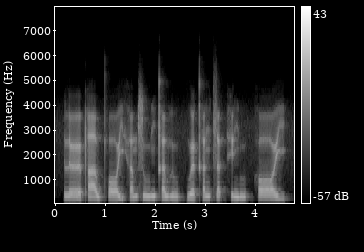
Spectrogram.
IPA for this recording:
lœː˨˥pʰaː˨wkʰɔː˨˥jhɐ˨˧m suː˨ŋ kʰɐ˧wluː˨˥p̚kʷœː˥kʰɐ˧ŋ t͡sɐ˧k̚hɪ˨ŋ uː˨˥k̚hɔː˥j

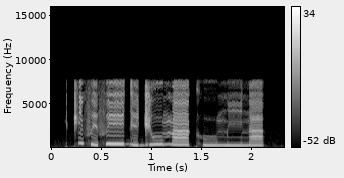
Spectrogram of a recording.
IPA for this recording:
t͡ʃĩ˦fe˨ feː˦de˨d͡ʒoː˦ maː˦kʰuː˨ miː˨na˦

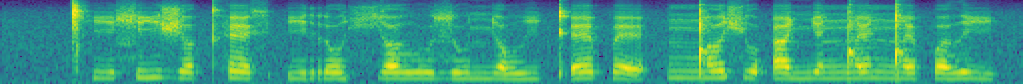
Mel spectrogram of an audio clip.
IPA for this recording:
ǀʰiɬiʒʌ kʰɛxʔiro çʌɣuzu ɲʌβikʼɛpɛ | ŋ͡ǃʌɕoʔa ɲɛŋ͡ǃɛŋ͡ǃɛ pʌði

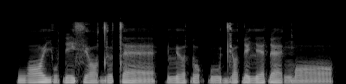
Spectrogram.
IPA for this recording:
wɔː juɗi sʲɔːdɯ tɛː | lʲɤ ɗo k͡puːdʲɔ ɗelʲɛ ɗɛːŋ͡mɔː

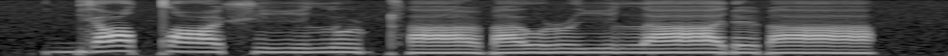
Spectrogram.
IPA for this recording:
ɡʲatˤuːʃiː luʈʰaːɽaʊ̯ɹiː laːɾʲaɽaː

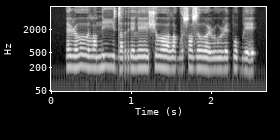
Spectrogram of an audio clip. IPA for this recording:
ɛɭɤː lɔniː dareleːʃɤː lˠɤɡosɔzɤː ɭuːɭepob e

